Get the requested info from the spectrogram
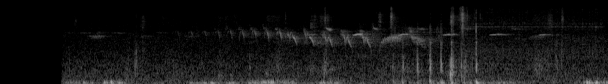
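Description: A songbird sings a quick run of falling high notes, then a few short high whistles. There are a few sharp rustling clicks near the middle, over a low rumble.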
